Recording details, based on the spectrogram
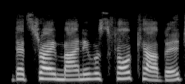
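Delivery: plain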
